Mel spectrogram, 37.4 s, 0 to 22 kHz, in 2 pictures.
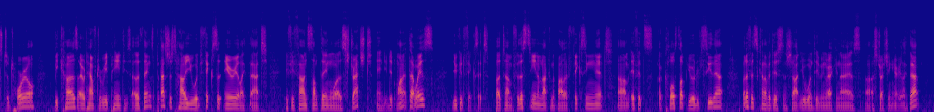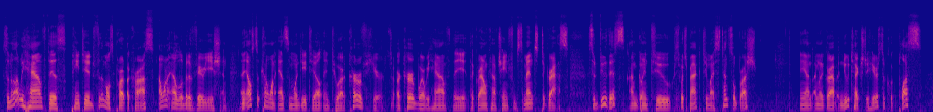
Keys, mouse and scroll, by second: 0.7-3.2 middle drag, 3.8 middle click, 4.1 middle click, 8.4 ctrl+z, 8.9-10.6 drag, 12.6-14.4 middle drag, 16.6 middle click, 16.9-18.7 middle drag, 18.9 middle click, 19.2-22.0 middle drag, 22.0 KP_7, 22.6 middle click, 23.7 middle click, 25.2-33.0 middle drag, 35.9-37.3 drag.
